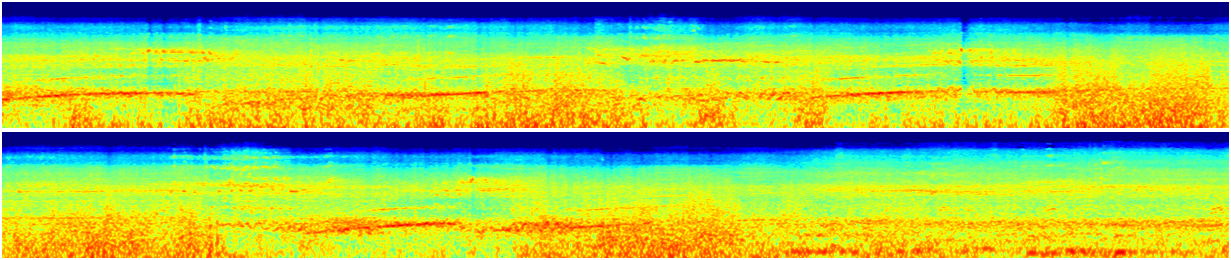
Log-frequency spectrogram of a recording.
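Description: Go-kart heard from onboard while lapping: its motor whine rises in pitch as it accelerates out of each corner and drops as it slows, repeating every few seconds. A steady rumble of the kart running over the concrete floor sits under it.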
